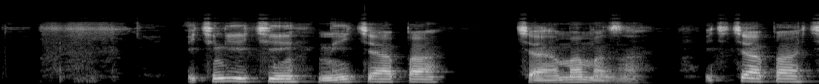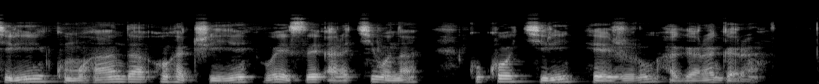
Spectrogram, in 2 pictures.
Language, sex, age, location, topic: Kinyarwanda, male, 25-35, Kigali, finance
